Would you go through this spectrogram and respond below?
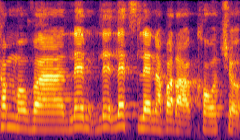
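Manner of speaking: normal talking voice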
